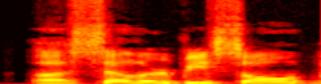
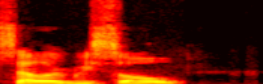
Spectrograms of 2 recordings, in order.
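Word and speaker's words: Sell or Be Sold: And it's funny, he doesn't pronounce it D's. He says Seller Be Sold. And so that's anytime I say the name of the book, you got to say it like he says it, because he says Seller Be Sold. Like he says the whole line.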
